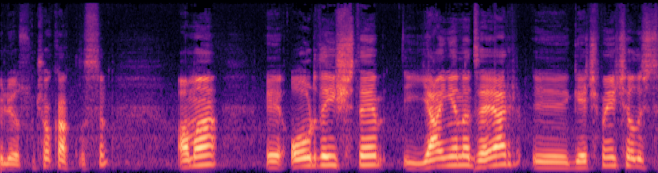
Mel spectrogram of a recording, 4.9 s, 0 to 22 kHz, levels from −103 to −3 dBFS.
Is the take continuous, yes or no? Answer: no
